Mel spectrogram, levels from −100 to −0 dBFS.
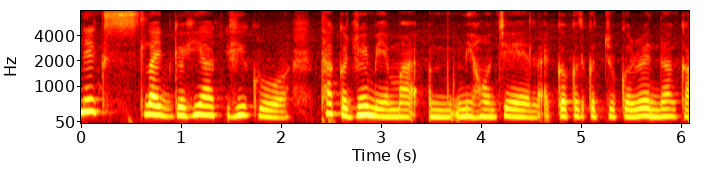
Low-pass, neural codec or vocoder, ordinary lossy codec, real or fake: none; none; none; real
